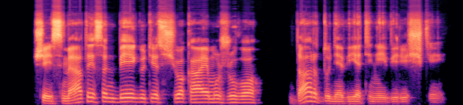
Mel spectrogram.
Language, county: Lithuanian, Vilnius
